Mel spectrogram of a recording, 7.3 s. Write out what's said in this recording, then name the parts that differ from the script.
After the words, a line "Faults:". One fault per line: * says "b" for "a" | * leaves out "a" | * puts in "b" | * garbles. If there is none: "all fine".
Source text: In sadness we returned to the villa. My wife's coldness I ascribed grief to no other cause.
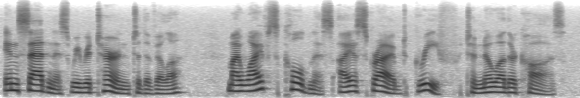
In sadness we returned to the villa. My wife's coldness I ascribed grief to no other cause.
Faults:
all fine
